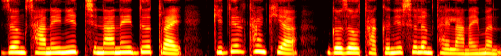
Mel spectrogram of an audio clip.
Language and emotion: Bodo, neutral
